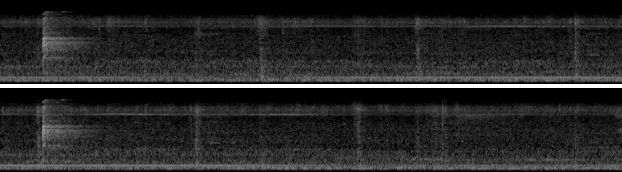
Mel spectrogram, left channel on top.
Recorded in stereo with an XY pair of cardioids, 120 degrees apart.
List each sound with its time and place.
0.4 s breaking glass: 45° right, 2.0 m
